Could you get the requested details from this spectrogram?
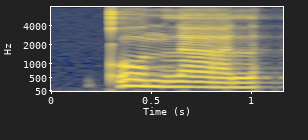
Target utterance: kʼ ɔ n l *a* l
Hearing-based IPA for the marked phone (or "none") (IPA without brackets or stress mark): a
